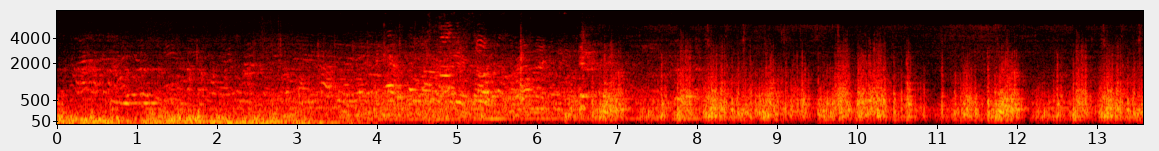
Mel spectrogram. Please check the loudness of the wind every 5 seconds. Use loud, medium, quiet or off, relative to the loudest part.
medium, loud, loud.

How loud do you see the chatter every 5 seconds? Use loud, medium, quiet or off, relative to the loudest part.
loud, loud, off.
